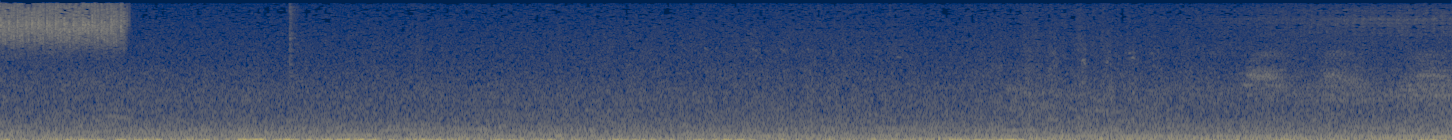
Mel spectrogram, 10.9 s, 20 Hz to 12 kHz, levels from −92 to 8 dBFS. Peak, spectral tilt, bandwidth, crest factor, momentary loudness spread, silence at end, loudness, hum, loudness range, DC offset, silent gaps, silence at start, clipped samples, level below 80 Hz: -16 dBFS; -3.5 dB/octave; 11.5 kHz; 14 dB; 12 LU; 0 s; -37 LUFS; none; 6 LU; under 0.1%; none; 0 s; under 0.1%; -38 dBFS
